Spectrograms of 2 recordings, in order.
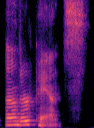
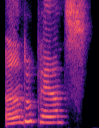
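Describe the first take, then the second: First: It is said with an American accent. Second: It is said with a British accent. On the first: "no caso do inglês americano" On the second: "No caso do inglês britânico"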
